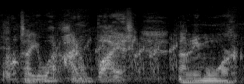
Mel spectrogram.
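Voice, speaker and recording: A man's voice: low voice, monotone, quick pace, very noisy, natural voice. An actor playing a nervous, evasive male robot companion who stammers and rambles in video game dialogue. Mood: rambling. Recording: loud game music behind.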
